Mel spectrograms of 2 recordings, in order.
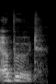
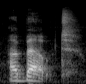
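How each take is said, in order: First: The vowel sounds like 'oo' in boot. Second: The vowel sounds like 'ow' in cow. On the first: A stereotyped pronunciation the speaker does not use. "I do not say aboot" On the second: The way the speaker actually says it. "I say about"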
